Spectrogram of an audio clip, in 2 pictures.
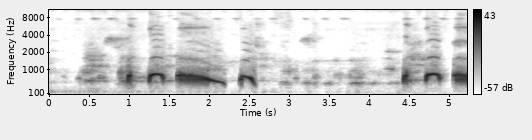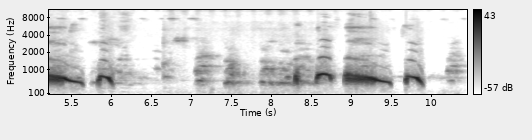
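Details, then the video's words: Spotted dove cooing, recorded for training a newly caught dove to coo. Three low phrases about 3.5 seconds apart, each with soft lead-in notes, two short coos, a long drawn-out falling coo and a short closing coo. "Tiếng cu gáy"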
